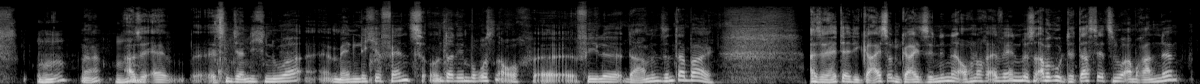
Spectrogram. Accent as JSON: {"language": "German", "region": "Northern Germany", "country": "Germany", "said": "ich komm nur aus Norddeutschland, ja, nicht aus Norwegen oder sonst wo."}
